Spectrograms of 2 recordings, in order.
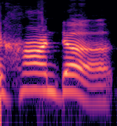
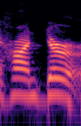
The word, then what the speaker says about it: Honda: They don't say Honda, they say Hondur. Honda? They put an R in it for some reason.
